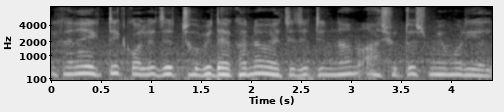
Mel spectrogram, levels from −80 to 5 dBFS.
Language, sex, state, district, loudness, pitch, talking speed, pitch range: Bengali, female, West Bengal, Kolkata, -17 LUFS, 220 Hz, 165 wpm, 210-230 Hz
